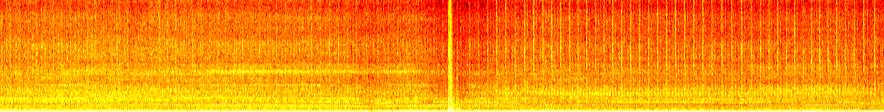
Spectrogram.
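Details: Subaru Impreza classic flat-four at warm idle: steady light ticking about three to four per second, present even when warm, after a bottom-end rebuild without head work; owner suspects shimmed buckets, possibly rod knock, unconfirmed.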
